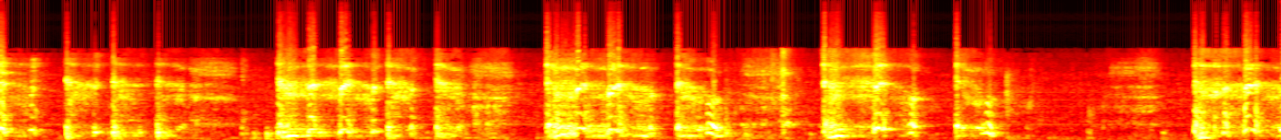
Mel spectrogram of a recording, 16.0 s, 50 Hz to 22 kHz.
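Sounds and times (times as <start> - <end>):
woman coughing: 0.0 - 2.5, 3.4 - 5.9, 6.8 - 9.2, 9.8 - 12.6, 14.9 - 16.0.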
